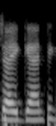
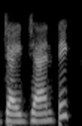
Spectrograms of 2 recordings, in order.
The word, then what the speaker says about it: gigantic: other good usages shruti there was a pronunciation mr you said gigantic it should be gigantic other good usages of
